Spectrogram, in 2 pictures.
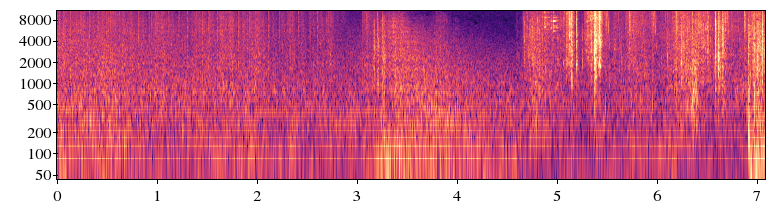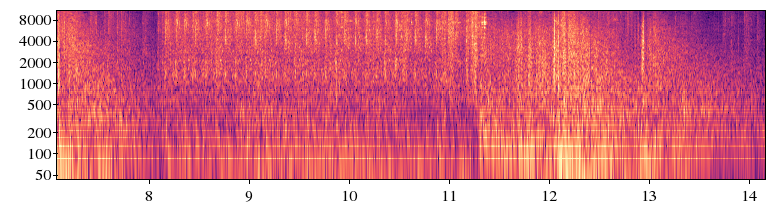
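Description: Footsteps crunch steadily over gravel and dirt.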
